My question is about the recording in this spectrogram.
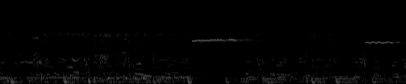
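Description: Two short steady blasts of a referee's whistle, one about two seconds in and a shorter one near the end, over faint crowd voices.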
